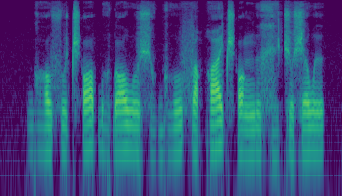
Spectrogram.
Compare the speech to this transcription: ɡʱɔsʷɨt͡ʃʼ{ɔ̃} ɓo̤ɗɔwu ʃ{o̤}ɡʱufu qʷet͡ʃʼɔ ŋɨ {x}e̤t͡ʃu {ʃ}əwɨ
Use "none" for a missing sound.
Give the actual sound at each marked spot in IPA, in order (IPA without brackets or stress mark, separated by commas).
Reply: ɔ, ṳ, x, ʃ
